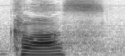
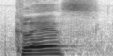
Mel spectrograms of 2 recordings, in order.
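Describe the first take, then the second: First: Class with a broad British a, like "klahs". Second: Class with a flat American a, like "kless". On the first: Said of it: "um som diferente". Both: Shown as a demonstration.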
